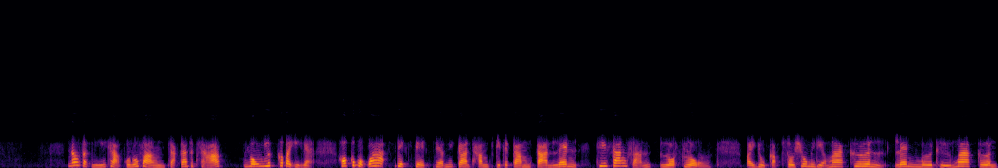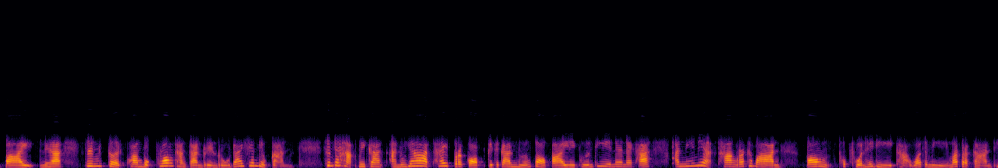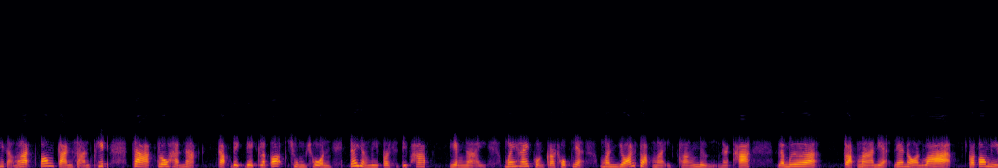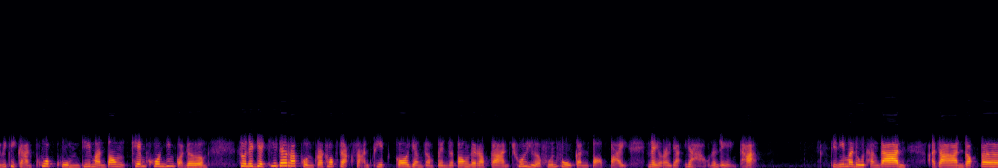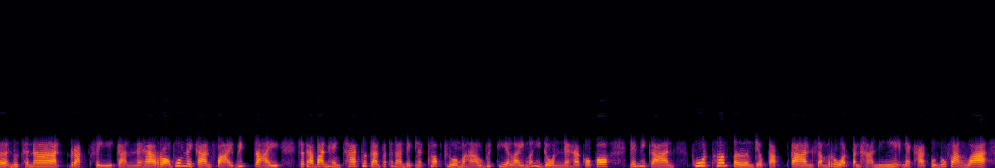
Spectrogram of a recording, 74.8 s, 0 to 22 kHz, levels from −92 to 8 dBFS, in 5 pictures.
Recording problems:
phone-call audio; poor line

